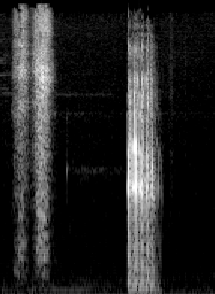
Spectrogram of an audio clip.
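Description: A rabbit sniffing twice at a carrot, then biting into it with one short loud crunch about a second and a half in.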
